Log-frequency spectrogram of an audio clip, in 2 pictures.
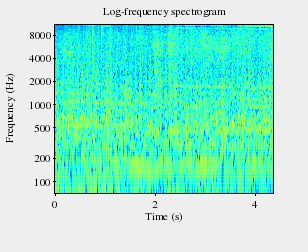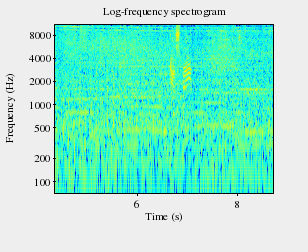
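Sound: helicopter arriving overhead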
